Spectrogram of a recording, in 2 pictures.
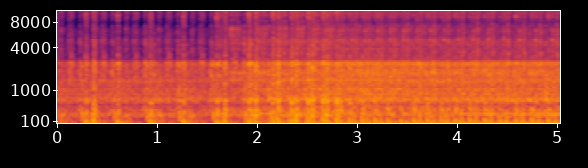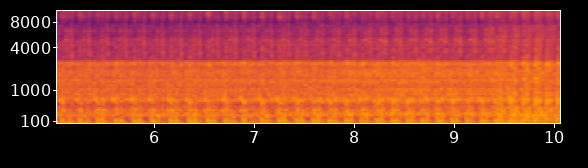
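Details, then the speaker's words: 1948 John Deere B two-cylinder converted to propane, Model E regulator, enrichment valve set rich when cold and can be leaned as it heats: slow, even putt-putt about three beats a second, steady, no misses; healthy warm idle. "when it's a little bit cold it still runs best but a little you know richer but as it heats up we can lean"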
